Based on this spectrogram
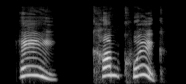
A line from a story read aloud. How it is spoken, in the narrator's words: Matti yelled to his friends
